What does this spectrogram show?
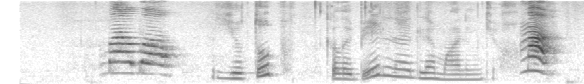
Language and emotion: Russian, neutral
